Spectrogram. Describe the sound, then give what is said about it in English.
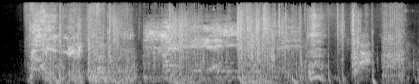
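A horse rears in its stall and smashes its front hooves against a chest-high stall door. Loud, shrill whinnying and heavy banging crashes go on almost without pause after a short quiet opening. “Pilgrim rears up, smashing at the door with his front hooves.”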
